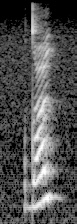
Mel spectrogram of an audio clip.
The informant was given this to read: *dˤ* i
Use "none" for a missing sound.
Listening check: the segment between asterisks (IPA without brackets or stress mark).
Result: dˤ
